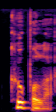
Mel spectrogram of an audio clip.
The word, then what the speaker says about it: cupola: round how do you say it koopa koopa koopa yeah ka I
